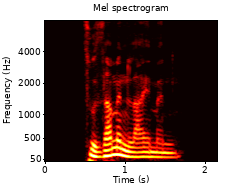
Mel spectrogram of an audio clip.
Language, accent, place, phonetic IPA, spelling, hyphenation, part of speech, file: German, Germany, Berlin, [t͡suˈzamənˌlaɪ̯mən], zusammenleimen, zu‧sam‧men‧lei‧men, verb, De-zusammenleimen.ogg
- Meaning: to glue together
